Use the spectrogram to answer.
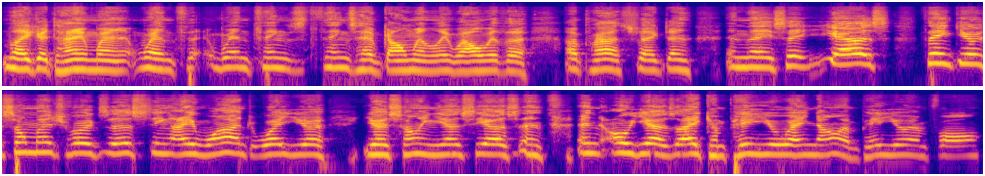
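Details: Adult man with dysarthric speech (speech impediment), pronounced and lifelong, attributed to loss of oxygen and breath at birth; he also has an unusual walk.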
